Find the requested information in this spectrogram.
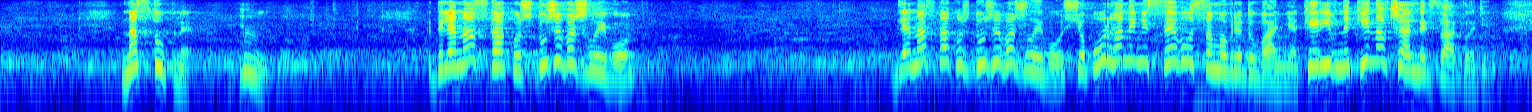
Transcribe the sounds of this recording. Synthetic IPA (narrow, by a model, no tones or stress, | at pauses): nɐst̪upnɛ̰ | d̪lʲɐnɑst̪ɑkɔʒd̪uʒɛʋɐʒlˠɪʋɔ | d̪lʲɐnɑst̪ɑkɔʒd̪uʒɛʋɐʒlˠɪʋɔʃt͡ʃɔbɔrɦɐnɪmʲist̪sɛʋɔɦɔsɐmɔʋɾʲɐd̪ʊʋɑnʲːɐkɪɾʲiwnɪkɪnɐwt͡ʃɑlʲnɪxzɑklˠɐdʲiw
